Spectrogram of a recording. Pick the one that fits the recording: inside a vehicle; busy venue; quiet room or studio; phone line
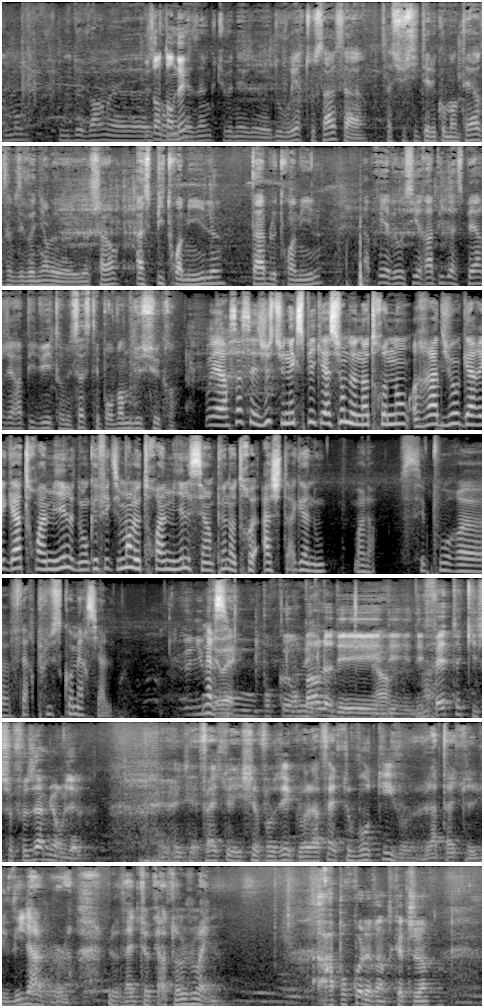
busy venue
